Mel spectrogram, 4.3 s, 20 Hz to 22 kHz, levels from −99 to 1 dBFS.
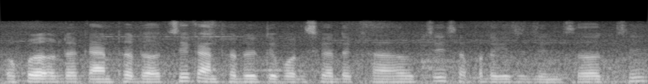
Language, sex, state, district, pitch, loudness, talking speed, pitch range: Odia, male, Odisha, Khordha, 140 Hz, -18 LUFS, 165 wpm, 135-145 Hz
